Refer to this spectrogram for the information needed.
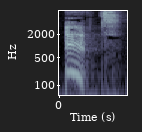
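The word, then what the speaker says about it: @: 那么这个 A 圈应该怎么读呢？有的同学读圈 A 花 A，这都不对。在英文里呢，应该是读成 at，就是我们新学的这个 at 这个字。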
